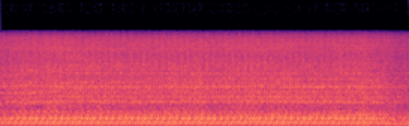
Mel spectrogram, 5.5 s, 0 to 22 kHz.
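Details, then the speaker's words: 1980 Jeep Cherokee Laredo, 401 V8 after major tune-up (new distributor, cap, rotor, plugs, wires, thermostat, coolant flush, oil change): steady even low rumble at idle with no knocks or misses; holds good oil pressure, slow to warm up. "holds a pretty good oil pressure takes a minute to get up to operating butt it seems pretty happy these days"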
